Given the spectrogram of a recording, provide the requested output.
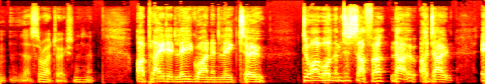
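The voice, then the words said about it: Imitates another person's voice. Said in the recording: “going to do an impression of him now ... Yeah, it's good.”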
